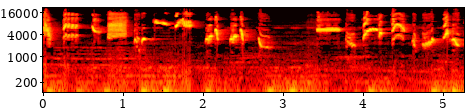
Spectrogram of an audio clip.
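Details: An orange-headed thrush sings a long rolling ngerol phrase at night, recorded for training caged birds: bright chirps, buzzy bursts and sweet slurred whistles in quick succession, with soft low thumps beneath.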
